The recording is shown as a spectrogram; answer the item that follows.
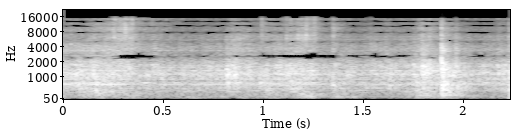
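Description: Hobby rock tumbler running: a steady faint motor hum with a low churning noise, and one sharp knock near the end.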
